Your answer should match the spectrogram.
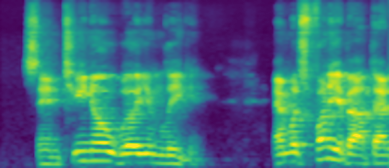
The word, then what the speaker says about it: Legan: Festival a 19 year old named Santino William legging League Harvey pronounced Santino William Leegin and what's funny about that is again he's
